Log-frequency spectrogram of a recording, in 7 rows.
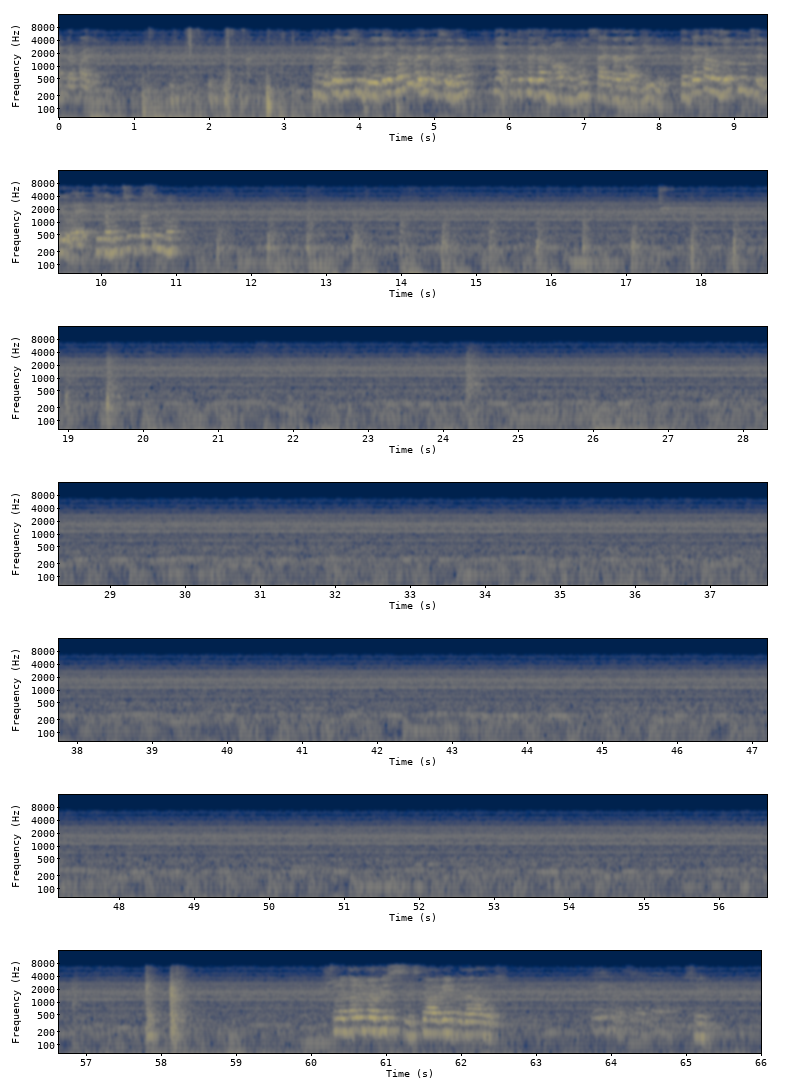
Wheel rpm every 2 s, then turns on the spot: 0, 0, 0, 0, 0, 0, 0, 0, 0, 0, 0, 0, 0, 0, 0, 0, 0, 0, 0, 0, 0, 0, 0, 0, 0, 0, 0, 0, 0, 0, 0, 0, 0.
none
